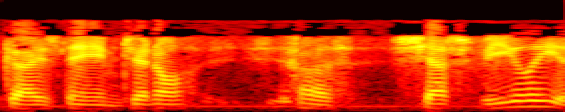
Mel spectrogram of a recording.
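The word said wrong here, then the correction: Shalikashvili: It's so hard to say. – Shalakashvili. – That one. That's well said.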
